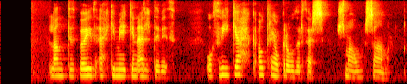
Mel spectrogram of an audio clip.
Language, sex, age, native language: Icelandic, female, 50-59, Icelandic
